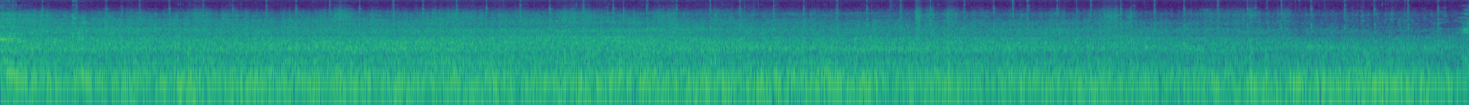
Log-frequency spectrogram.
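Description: Steady road and engine noise heard inside a car's cabin while driving on the freeway: a dense low rumble of tyres and engine with a hiss above it. The hiss thins a little near the end.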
